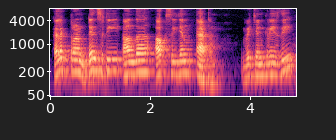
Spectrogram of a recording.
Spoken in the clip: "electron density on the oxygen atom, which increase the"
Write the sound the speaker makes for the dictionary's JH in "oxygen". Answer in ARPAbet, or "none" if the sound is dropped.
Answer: JH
